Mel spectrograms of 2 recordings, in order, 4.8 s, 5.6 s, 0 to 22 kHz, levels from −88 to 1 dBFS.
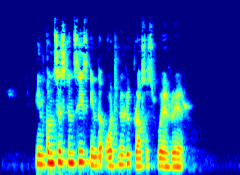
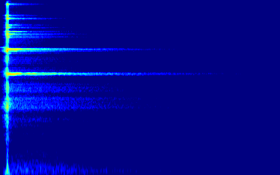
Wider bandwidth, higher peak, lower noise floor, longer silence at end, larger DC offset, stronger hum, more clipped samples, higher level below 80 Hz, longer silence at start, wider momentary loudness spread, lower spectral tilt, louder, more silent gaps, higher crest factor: second, 14.5 kHz vs over 20 kHz; about the same, -2 dBFS vs -4 dBFS; second, -78 dBFS vs under -90 dBFS; second, 1.05 s vs 4.35 s; neither; neither; neither; first, -58 dBFS vs -70 dBFS; first, 0.7 s vs 0.05 s; second, 10 LU vs 26 LU; first, -5 dB/octave vs 4.5 dB/octave; first, -18 LUFS vs -23 LUFS; neither; second, 16 dB vs 30 dB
